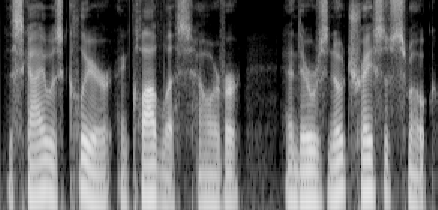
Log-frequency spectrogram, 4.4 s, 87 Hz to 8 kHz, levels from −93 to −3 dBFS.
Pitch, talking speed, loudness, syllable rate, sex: 105 Hz, 190 wpm, -20 LUFS, 5.4 syllables/s, male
